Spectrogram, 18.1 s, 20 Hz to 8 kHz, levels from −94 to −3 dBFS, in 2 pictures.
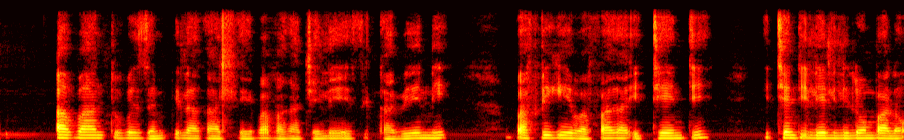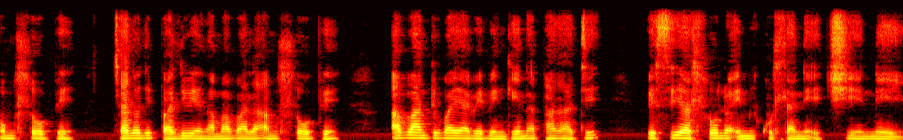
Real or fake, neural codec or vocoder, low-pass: real; none; 7.2 kHz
